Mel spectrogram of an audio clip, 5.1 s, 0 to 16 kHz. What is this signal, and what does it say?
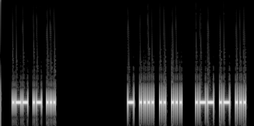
Morse code, heard as a keyed tone, about 28 wpm, 700 Hz. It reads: WAS THIS WAS
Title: Speed-Racing - Sets of 2 Words 30wpm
